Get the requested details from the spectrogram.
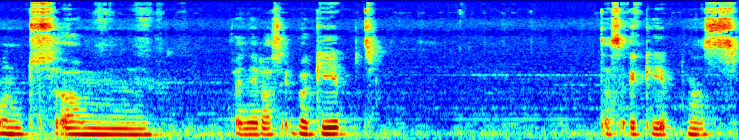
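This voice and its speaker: A woman's very slow, fairly low, somewhat breathy voice, dark and mellow in tone, with monotone, flat intonation and long, frequent pauses. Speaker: tarot card reader, mystic guide. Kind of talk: tarot reading to camera. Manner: soft-spoken at times, quiet in the second pile.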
